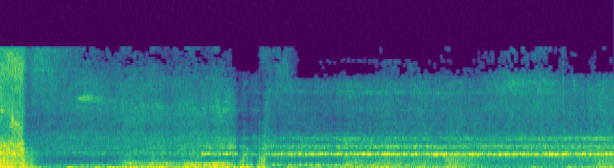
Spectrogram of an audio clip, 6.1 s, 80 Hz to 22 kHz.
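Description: Class 387 electric multiple unit pulling into an underground station platform: a steady rumble with a steady high whine over it, and two heavy low thumps, about a third of a second in and about two and a half seconds in.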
